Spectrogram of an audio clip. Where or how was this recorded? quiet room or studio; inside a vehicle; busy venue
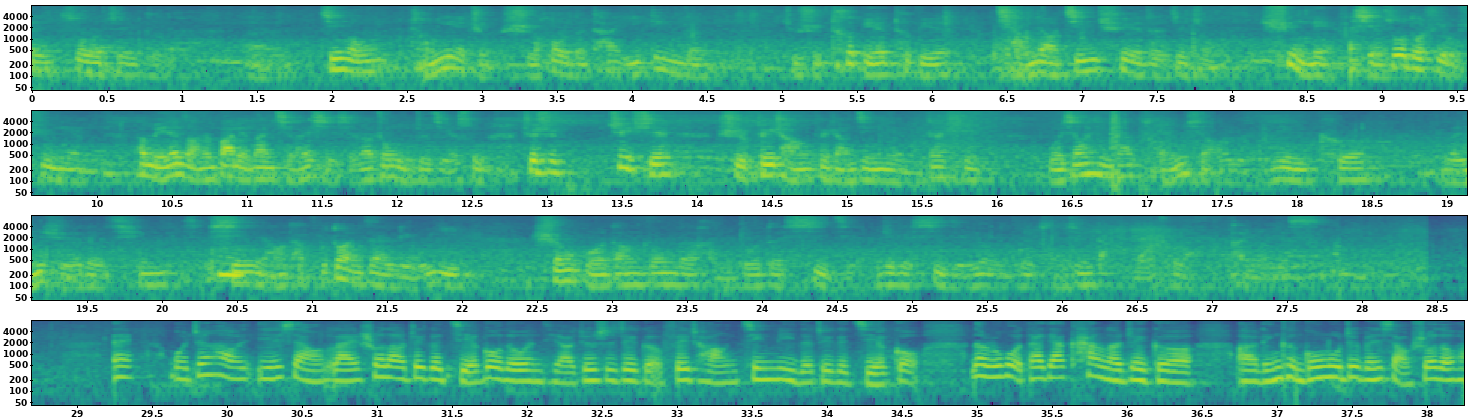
busy venue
